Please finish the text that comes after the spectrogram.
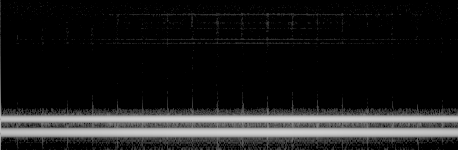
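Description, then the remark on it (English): High and low pure sine tones alternate in a smooth, unbroken stream, keeping an even, moderate loudness for several seconds with no voices or other sounds. “most right-handers hear the high tone on the right side.”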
